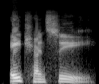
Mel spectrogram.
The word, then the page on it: HNC: American English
